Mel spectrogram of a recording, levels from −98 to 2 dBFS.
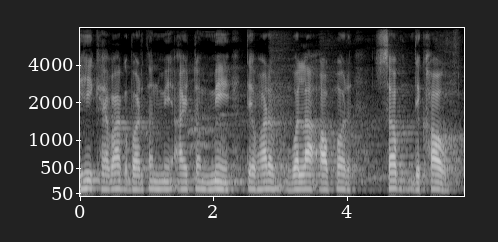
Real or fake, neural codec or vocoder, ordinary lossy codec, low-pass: real; none; none; none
